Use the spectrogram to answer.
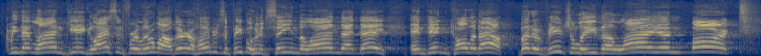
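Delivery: loud, high preaching build; full-force preaching. Acted. Pastor building to the barking lion, loud preaching.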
